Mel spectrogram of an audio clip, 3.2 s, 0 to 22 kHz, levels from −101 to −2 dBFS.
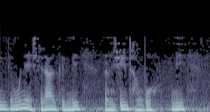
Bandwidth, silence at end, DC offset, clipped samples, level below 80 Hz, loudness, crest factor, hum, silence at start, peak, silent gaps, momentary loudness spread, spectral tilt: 5.8 kHz; 0 s; under 0.1%; under 0.1%; -48 dBFS; -31 LUFS; 12 dB; none; 0 s; -18 dBFS; none; 5 LU; -8 dB/octave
